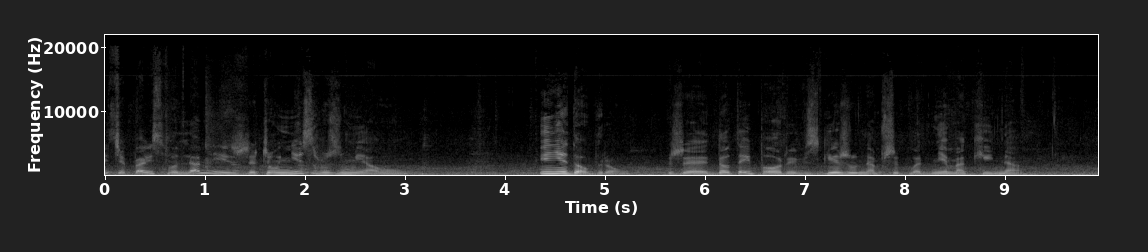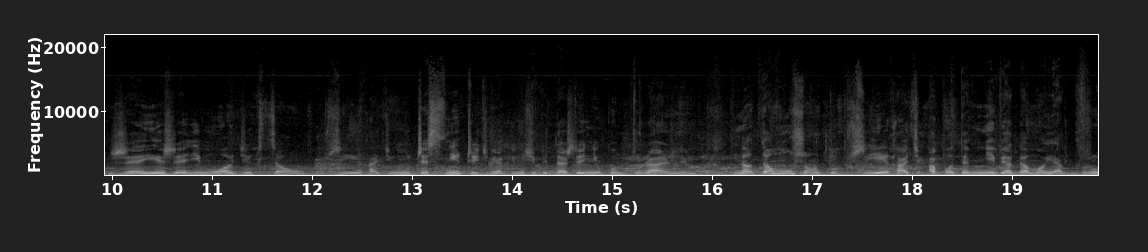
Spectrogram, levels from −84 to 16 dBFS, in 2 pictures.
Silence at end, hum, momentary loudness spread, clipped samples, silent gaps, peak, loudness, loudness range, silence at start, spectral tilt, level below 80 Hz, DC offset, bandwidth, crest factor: 0 s; none; 13 LU; under 0.1%; none; -12 dBFS; -31 LUFS; 4 LU; 0 s; -6 dB/octave; -46 dBFS; under 0.1%; 18.5 kHz; 20 dB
